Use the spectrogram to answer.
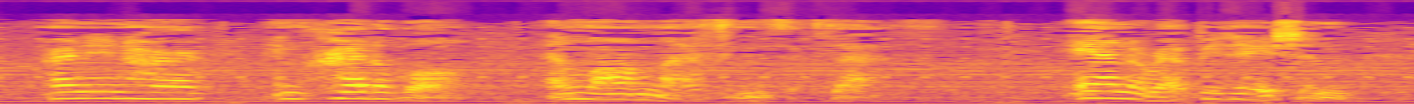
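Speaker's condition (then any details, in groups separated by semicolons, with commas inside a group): Traumatic brain injury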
